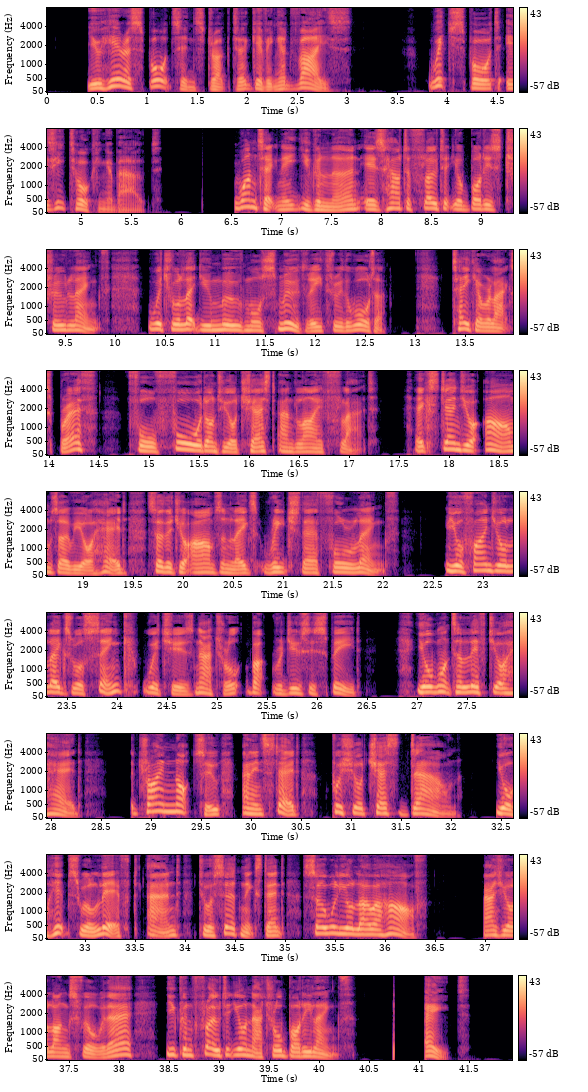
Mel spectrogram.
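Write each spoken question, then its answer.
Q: Which sport is he talking about?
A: Swimming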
